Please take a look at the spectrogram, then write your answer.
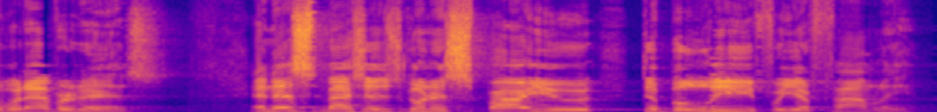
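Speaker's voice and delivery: building revival preaching; full-force preaching. Acted. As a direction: rouse the congregation.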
